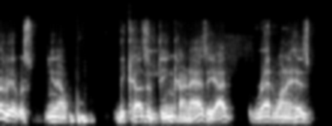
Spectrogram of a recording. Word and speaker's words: Karnazes: Dean Karnazes.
